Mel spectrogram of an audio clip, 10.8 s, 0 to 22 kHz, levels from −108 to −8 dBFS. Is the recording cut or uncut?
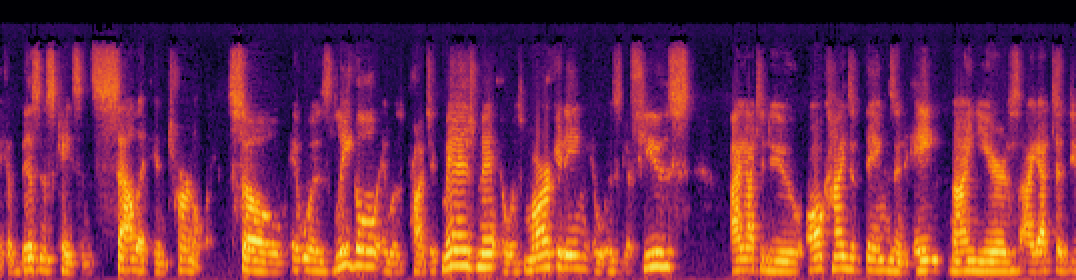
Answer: cut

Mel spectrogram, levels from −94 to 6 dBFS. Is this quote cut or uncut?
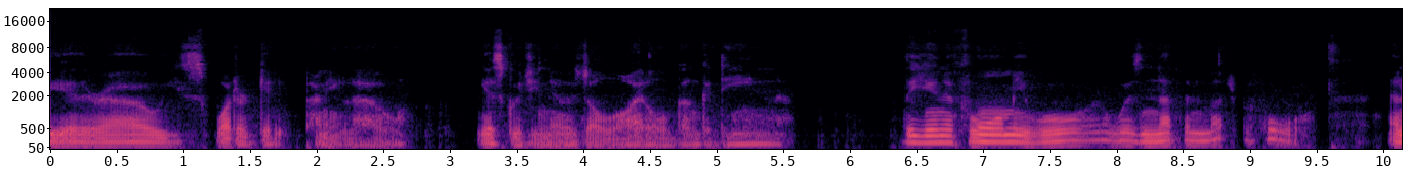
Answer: uncut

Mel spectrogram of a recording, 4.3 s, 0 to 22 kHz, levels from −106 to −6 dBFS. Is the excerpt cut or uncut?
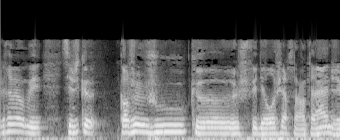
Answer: uncut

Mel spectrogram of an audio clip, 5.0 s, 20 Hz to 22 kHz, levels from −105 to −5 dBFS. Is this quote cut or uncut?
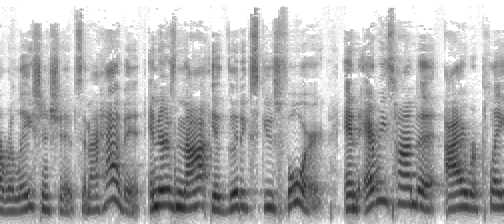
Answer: cut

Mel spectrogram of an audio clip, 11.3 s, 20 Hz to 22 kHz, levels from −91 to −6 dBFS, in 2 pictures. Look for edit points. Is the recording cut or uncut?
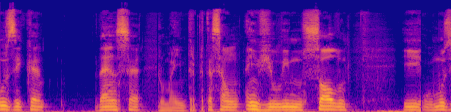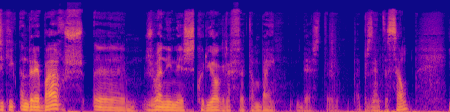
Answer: cut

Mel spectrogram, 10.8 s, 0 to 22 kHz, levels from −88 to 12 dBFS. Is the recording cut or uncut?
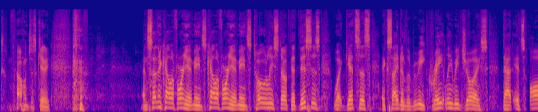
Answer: cut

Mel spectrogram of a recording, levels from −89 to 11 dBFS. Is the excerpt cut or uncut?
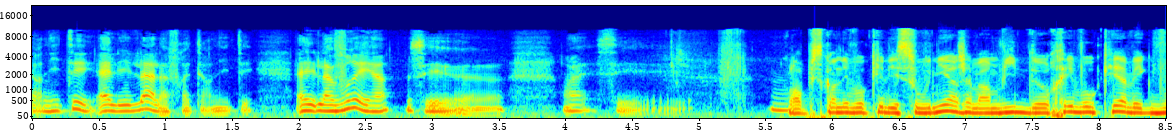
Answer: uncut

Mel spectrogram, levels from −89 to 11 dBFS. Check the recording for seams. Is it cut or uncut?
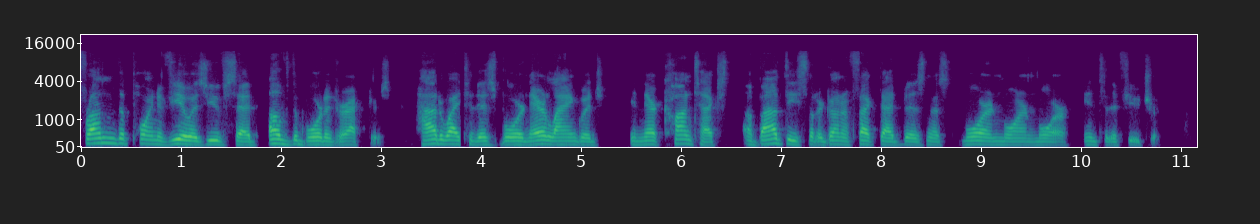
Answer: cut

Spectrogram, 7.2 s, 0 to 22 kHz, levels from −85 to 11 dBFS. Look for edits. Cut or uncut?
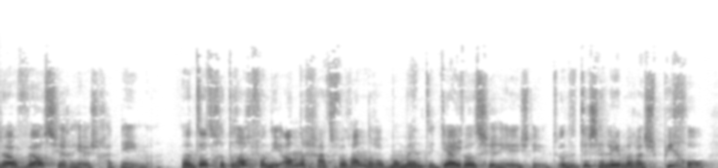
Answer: cut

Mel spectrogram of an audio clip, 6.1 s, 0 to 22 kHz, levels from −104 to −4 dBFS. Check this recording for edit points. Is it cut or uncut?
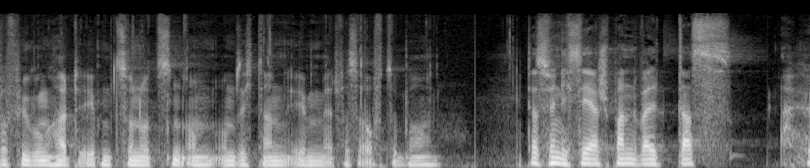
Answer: uncut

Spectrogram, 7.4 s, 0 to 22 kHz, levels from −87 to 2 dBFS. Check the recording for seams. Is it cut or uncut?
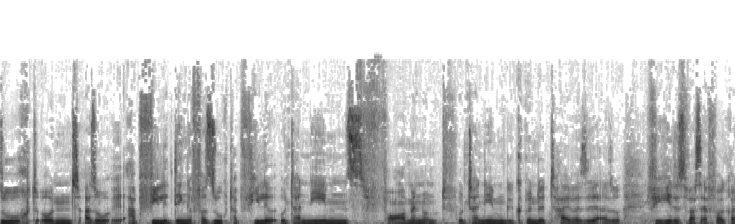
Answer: uncut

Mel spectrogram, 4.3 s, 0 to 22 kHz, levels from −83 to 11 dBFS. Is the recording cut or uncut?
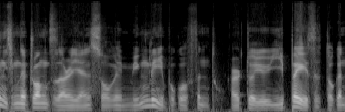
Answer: cut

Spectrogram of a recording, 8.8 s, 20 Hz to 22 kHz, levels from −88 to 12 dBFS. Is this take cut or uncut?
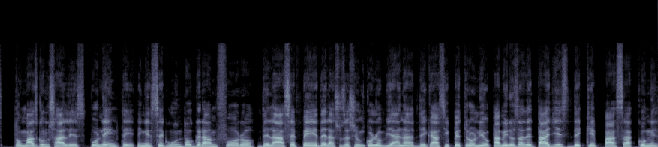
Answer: uncut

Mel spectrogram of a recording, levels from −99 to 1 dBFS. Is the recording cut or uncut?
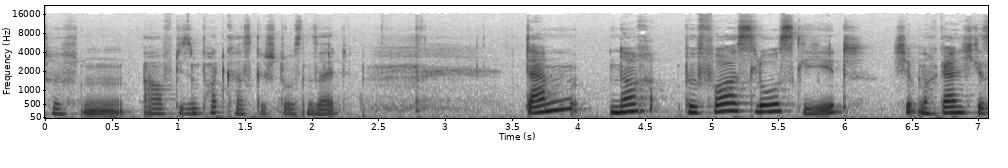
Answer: uncut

